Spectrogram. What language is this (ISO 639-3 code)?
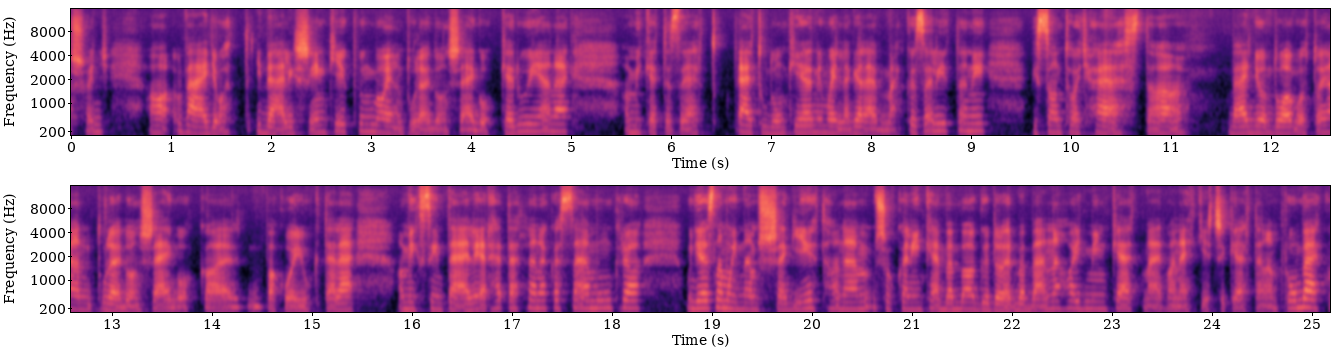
hun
